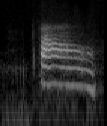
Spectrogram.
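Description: A cat gives one clear, drawn-out meow lasting under a second, close and fairly loud, after a brief soft rustle, with no voices.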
